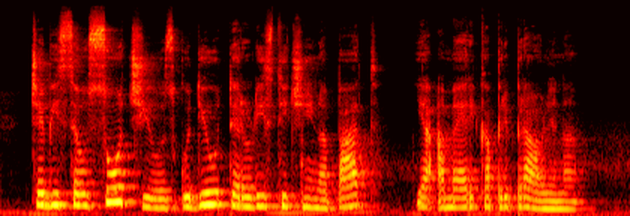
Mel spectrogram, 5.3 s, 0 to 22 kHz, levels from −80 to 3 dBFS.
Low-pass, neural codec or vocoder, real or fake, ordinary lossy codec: 19.8 kHz; none; real; none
